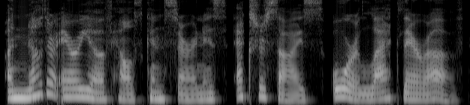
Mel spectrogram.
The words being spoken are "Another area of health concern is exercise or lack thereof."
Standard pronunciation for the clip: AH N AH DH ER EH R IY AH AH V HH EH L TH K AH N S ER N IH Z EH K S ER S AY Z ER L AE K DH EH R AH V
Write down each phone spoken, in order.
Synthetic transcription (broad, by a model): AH N AH DH ER EH R IY AH AH V HH EH L TH K AH N S ER N IH Z EH K S ER S AY Z ER L AE K DH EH R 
